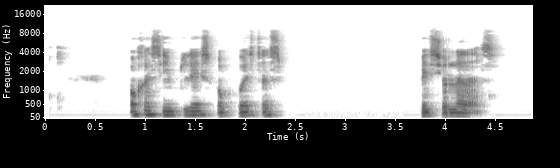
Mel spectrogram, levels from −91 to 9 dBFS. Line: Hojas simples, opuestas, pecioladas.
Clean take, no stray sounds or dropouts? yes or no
yes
